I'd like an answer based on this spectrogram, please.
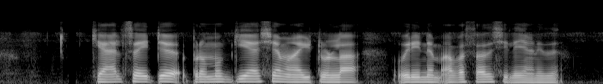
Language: Malayalam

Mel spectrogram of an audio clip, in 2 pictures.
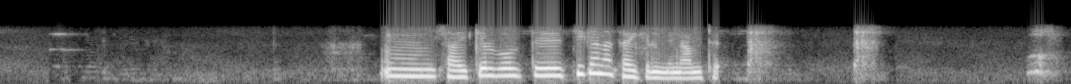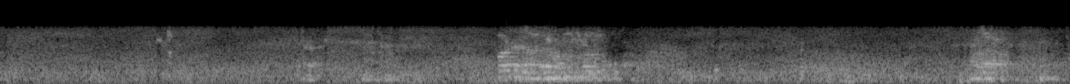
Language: Santali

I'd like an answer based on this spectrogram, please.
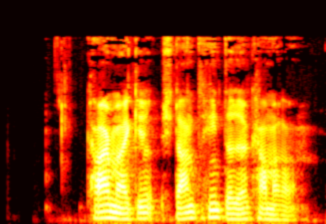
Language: German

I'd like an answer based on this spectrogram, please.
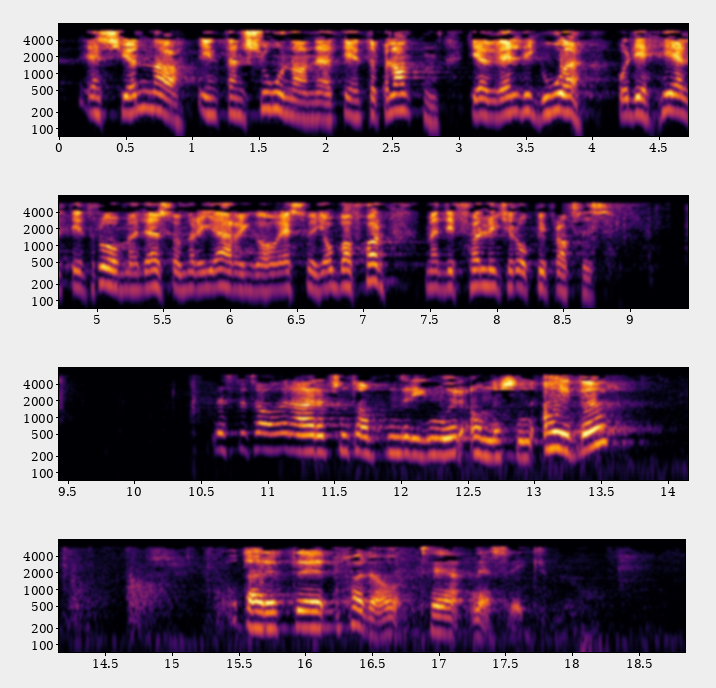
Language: Norwegian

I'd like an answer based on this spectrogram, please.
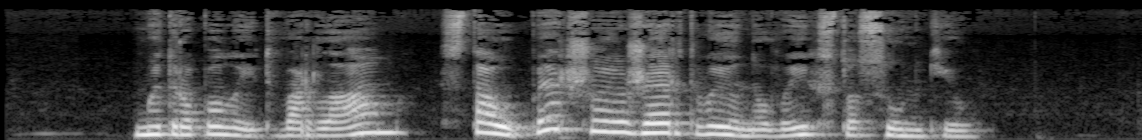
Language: Ukrainian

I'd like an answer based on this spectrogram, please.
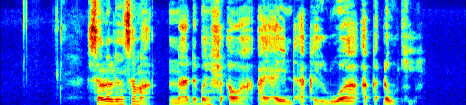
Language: Hausa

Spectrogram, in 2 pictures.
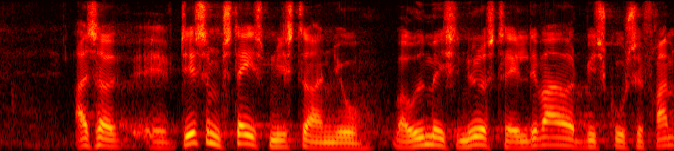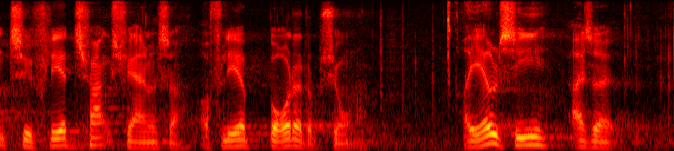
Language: Danish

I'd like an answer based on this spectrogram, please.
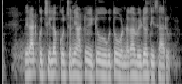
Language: Telugu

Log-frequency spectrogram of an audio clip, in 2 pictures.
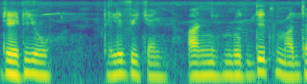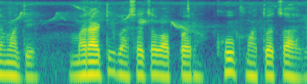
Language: Marathi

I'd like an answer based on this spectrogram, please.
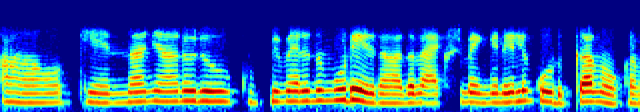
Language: Malayalam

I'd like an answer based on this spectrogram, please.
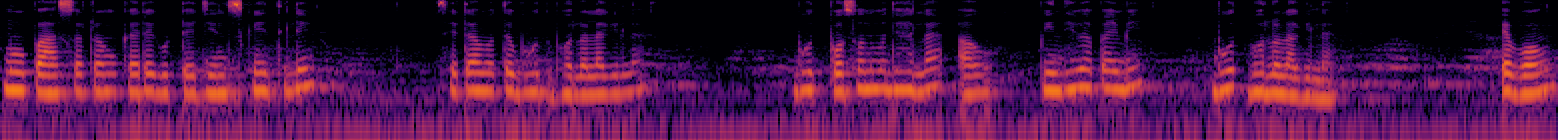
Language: Odia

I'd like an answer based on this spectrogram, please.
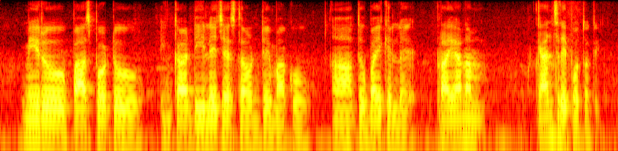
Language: Telugu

